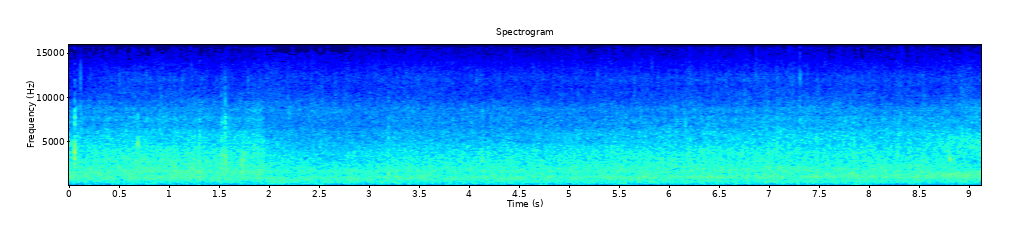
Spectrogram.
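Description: Steady rush of water from a small river rapids.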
